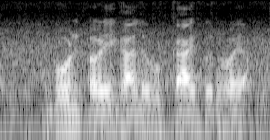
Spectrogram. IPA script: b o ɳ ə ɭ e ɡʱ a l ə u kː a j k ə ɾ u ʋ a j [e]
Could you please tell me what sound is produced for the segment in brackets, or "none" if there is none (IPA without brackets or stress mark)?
a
